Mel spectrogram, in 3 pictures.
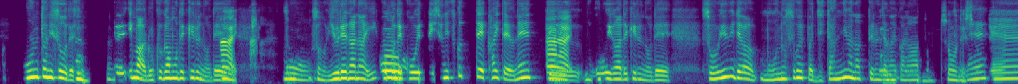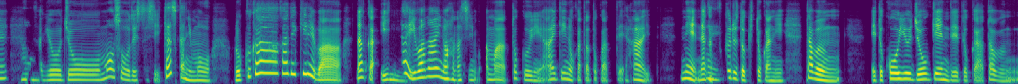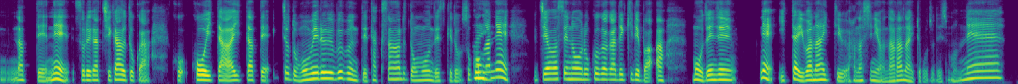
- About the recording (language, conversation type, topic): Japanese, podcast, リモートワークで一番困ったことは何でしたか？
- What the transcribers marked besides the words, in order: other background noise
